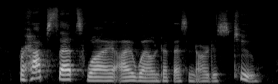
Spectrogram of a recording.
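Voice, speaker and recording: In a very clean recording with a silent background, a woman with a Mandarin accent speaks at a fairly quick pace with ordinary pitch variation. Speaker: artist. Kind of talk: reading aloud.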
